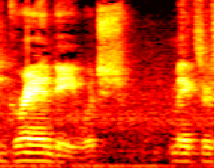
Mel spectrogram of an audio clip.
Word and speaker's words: Grande: those who don't know she prefers that her last name be pronounced properly it's not grande it's actually Grandy which makes her sound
